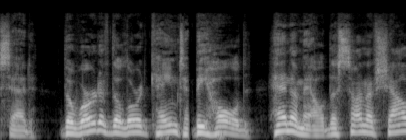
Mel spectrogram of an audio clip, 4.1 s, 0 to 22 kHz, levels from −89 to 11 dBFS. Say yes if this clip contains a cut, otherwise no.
yes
